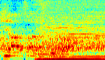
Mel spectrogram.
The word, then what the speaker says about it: Giannis Antetokounmpo: And you can't just really just try to say it, just like Giannis Antetokounmpo.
